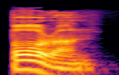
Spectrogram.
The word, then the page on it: boron: British English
